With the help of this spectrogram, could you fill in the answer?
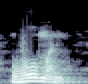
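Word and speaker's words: women: और जब ये बहुवचन होता है तो इसको वीमन बोलते हैं और स्पेलिंग में अंतर आ जाता है ए के स्थान पर इ हो जाता है।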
